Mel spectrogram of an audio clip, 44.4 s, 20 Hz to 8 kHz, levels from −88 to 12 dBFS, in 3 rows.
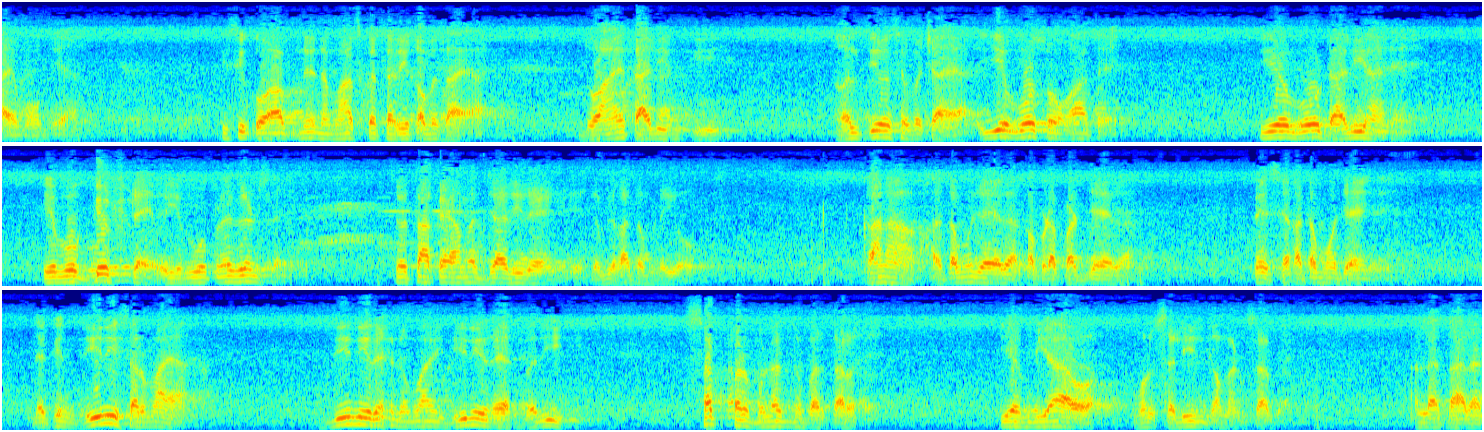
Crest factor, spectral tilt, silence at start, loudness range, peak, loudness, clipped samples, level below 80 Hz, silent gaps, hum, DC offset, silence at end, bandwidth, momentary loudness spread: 16 dB; -5.5 dB/octave; 0 s; 4 LU; -4 dBFS; -18 LUFS; under 0.1%; -54 dBFS; none; none; under 0.1%; 0 s; 7.6 kHz; 18 LU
